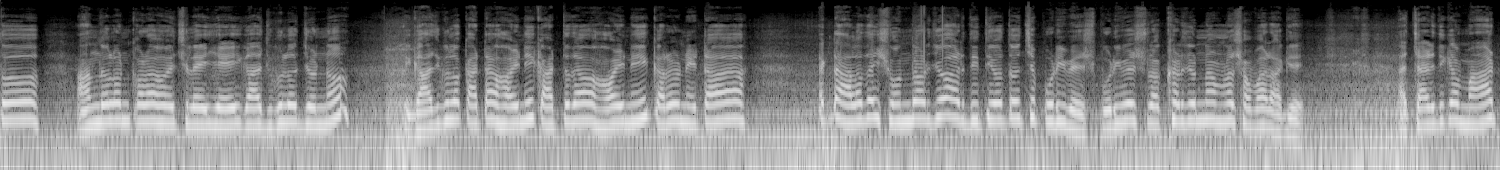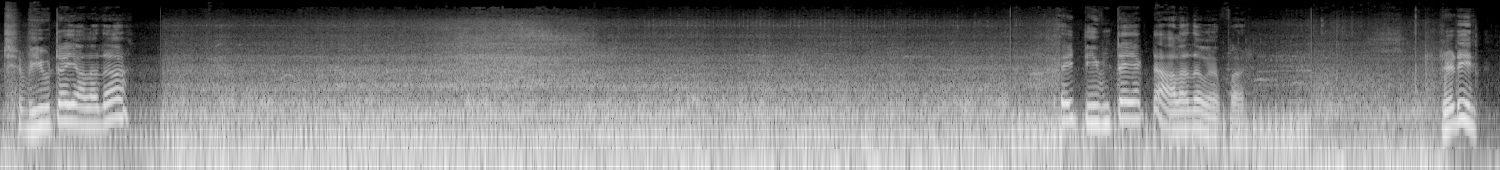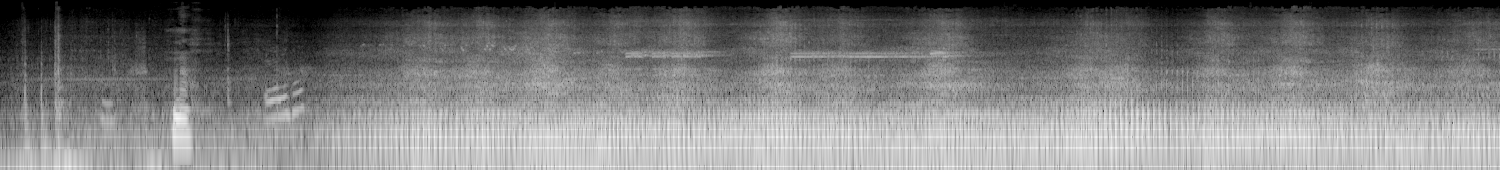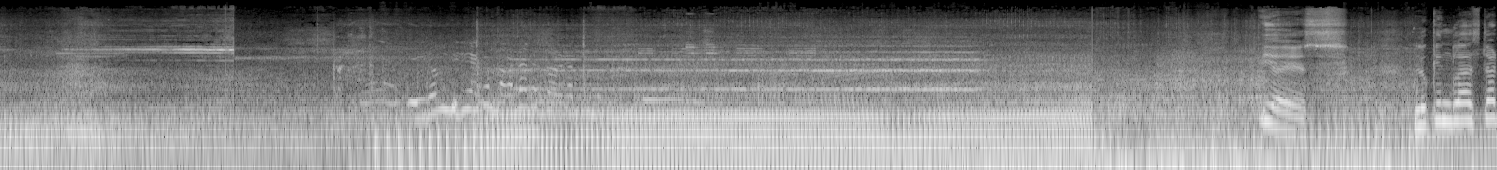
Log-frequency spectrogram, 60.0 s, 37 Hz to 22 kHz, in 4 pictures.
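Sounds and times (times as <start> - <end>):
motorcycle engine rumble: 15.4 - 59.6
motorcycle engine running: 32.8 - 45.6, 48.3 - 57.3.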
